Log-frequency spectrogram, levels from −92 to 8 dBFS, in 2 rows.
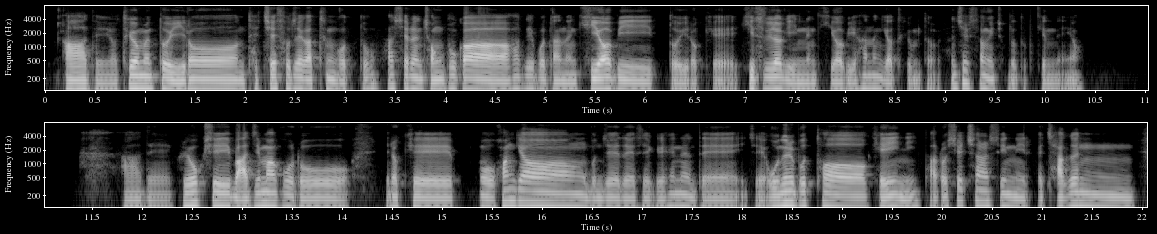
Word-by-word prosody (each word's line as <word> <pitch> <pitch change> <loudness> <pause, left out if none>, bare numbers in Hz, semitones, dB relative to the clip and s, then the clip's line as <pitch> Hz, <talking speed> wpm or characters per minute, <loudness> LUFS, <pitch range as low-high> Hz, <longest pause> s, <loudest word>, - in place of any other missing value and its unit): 아 95 0 +5
네 80 -2 -6
어떻게 85 +10 +1
보면 115 -1 +4
또 110 -3 +4
이런 95 0 +3
대체 85 +6 -2
소재 115 -1 -1
같은 100 -1 0
것도 100 +8 -7
사실은 120 -4 -1
정부가 95 -2 +6
하기보다는 100 -6 -4
기업이 95 -3 +3
또 - - -3
이렇게 - - -6 0.2
기술력이 110 -4 +1
있는 80 0 -4
기업이 80 -2 -4
하는 115 +5 -6
게 - - -4
어떻게 - - -6
보면 - - -10 0.3
현실성이 125 -6 -5
좀 100 - -22
더 - - -5
높겠네요. 75 -1 -11 1.4
아 80 +1 -6
네. 75 0 -10
그리고 120 +2 +2
혹시 125 -2 0
마지막으로 90 - +2 0.3
이렇게 90 -2 -1 0.3
뭐 95 -3 -1
환경 125 -6 +2
문제에 90 +1 -4
대해서 85 0 -7
얘기를 80 +1 -8
했는데 85 -7 -6
이제 - - -9
오늘부터 110 -3 +2
개인이 95 +3 -2
바로 - - -4
실천할 135 +6 -4
수 130 - -14
있는 100 -4 -5
이렇게 85 - -11
작은 100 -3 -3
100 Hz, 315 characters per minute, -22 LUFS, 90-115 Hz, 1.4 s, 정부가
